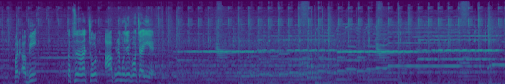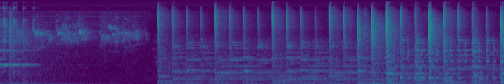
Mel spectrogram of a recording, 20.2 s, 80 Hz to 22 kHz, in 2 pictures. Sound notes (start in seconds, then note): 5.6 emotional music; 10.4 birds chirping; 17.2 tense music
